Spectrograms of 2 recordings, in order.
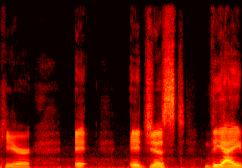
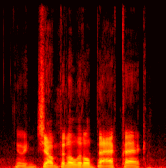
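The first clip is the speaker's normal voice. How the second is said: usual speaking voice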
